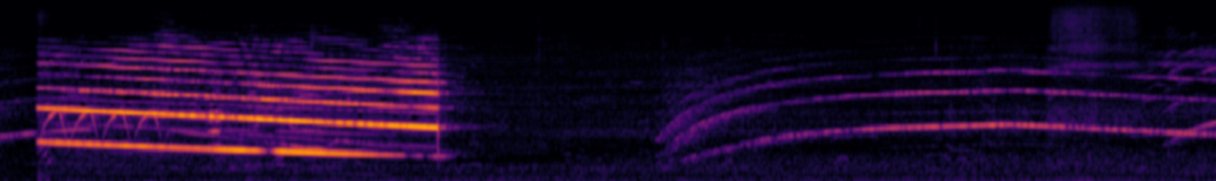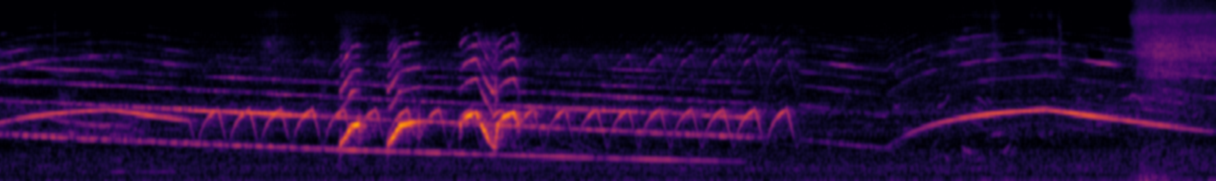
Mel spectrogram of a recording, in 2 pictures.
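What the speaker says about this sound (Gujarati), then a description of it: "એ સૌથી પહેલી ગઈ એ પોલીસની ગાડી હતી. હવે જો મે બી આ ફાયર ટ્રક છે." Police car and fire truck sirens pass during the Atwood parade in Canada: a loud rapid yelp gives way to rising and falling wails, then a burst of short horn blasts, with no talking.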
